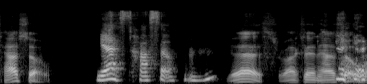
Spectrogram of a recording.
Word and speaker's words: Jasso: today is roxan and you said I was pronouncing it wrong it's hasso yes hasso yes roxan hasso one of our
